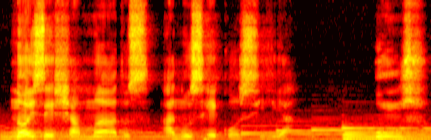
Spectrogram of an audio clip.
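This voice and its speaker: A man's voice: a little high, takes it slowly, loud music behind the voice. A pastor preaching a sermon in a church, emphatic and repetitive, speaking straight to his congregation. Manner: addresses the congregation directly.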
